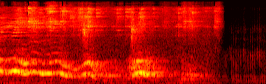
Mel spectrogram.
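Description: A pet dog whimpers and whines in a few drawn-out, wavering cries, close by and alone, stopping abruptly near the end.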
